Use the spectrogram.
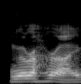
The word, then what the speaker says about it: Ngurah Rai: the way it's the name of a hero murarai was a commander in the war for independence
